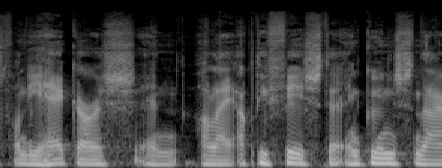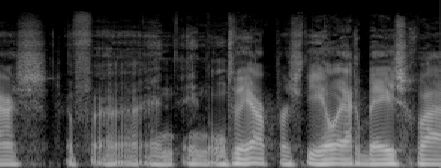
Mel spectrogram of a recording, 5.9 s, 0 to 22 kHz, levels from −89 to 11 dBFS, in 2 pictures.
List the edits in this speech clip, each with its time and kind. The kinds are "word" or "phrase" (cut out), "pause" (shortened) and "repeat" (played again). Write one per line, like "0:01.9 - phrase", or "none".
0:03.3 - pause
